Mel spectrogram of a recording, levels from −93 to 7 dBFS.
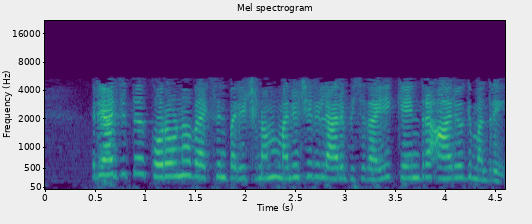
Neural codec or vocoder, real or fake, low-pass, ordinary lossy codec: none; real; 5.4 kHz; none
